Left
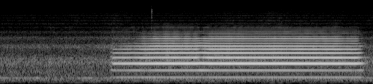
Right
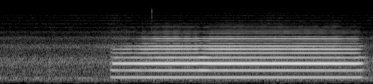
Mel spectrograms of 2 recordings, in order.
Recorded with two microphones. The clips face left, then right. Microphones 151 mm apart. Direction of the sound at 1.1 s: 45° right (ahead or behind).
